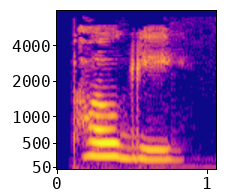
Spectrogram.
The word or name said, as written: pogie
